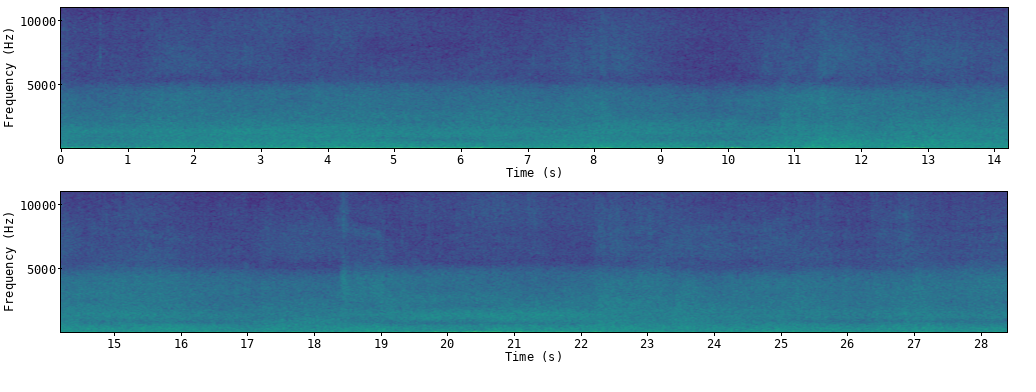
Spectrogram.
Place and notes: audresseles, meeresufer bei ebbe, brandungswind
am meeresufer bei ebbe, morgens, die wellenamplituden in rauschigen intervallen, dazu stetiger auflandiger wind
fieldrecordings international:
social ambiences, topographic fieldrecordings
